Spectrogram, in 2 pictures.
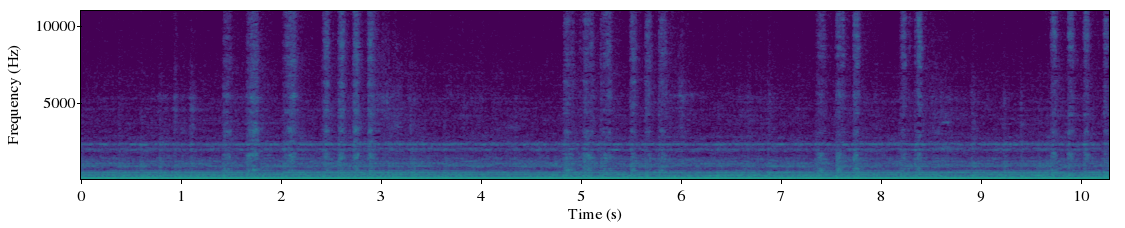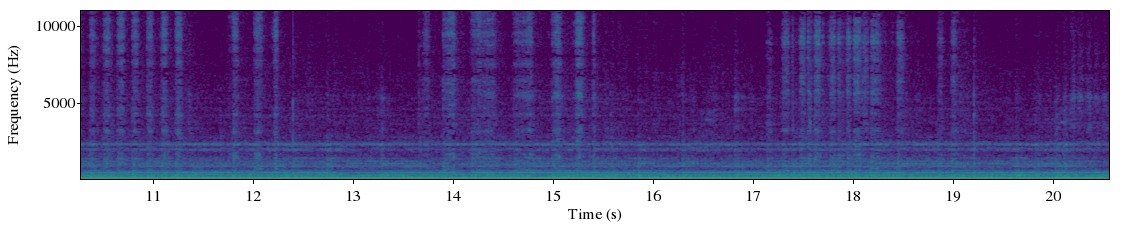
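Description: Charcoal pencil scratching on drawing paper in short groups of quick strokes, about eight bursts with pauses between, over a steady low hum.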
